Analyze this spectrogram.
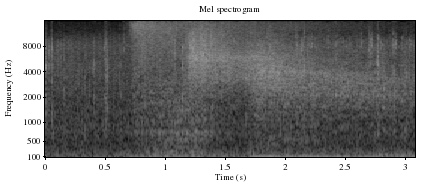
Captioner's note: fire burst and explosion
